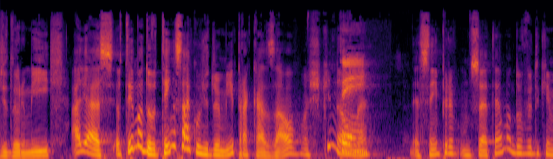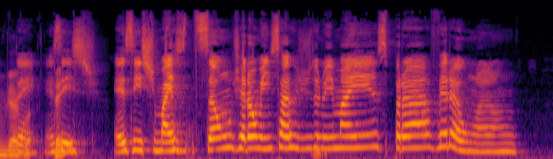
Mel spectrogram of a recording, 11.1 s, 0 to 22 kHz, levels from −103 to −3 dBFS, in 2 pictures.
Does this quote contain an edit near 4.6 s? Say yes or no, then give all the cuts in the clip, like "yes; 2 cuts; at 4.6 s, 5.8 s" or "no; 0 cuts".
no; 1 cut; at 6.6 s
